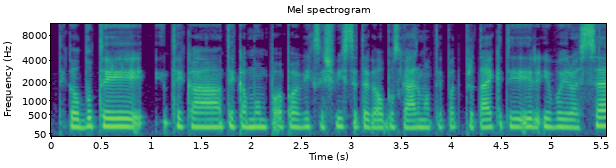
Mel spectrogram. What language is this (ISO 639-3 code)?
lit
